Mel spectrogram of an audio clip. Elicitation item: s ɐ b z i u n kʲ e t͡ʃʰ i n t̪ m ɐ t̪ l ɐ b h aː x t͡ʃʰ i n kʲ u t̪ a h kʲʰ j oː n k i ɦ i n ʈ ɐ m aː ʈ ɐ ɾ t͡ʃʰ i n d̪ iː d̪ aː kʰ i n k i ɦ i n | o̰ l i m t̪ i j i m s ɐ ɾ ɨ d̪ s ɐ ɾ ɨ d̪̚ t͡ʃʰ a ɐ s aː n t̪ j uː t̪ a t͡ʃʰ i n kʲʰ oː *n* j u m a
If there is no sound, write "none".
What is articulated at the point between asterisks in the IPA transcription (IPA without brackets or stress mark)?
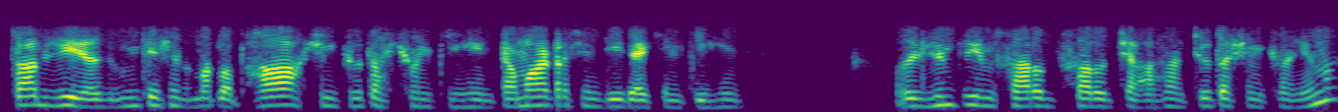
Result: n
